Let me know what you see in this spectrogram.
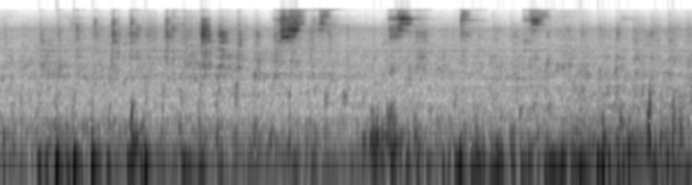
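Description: Freight train tank cars rolling past: wheels knocking over rail joints in irregular low thumps, with a few short high squeals from the wheels in the middle and later part.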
